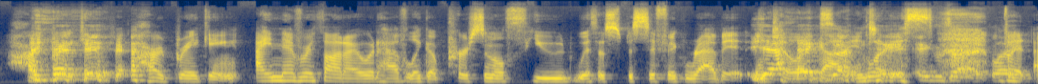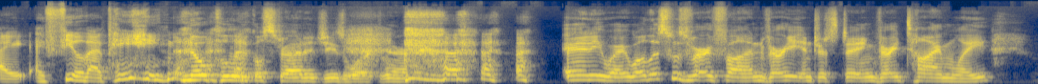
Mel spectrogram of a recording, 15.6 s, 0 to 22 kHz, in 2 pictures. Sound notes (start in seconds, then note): 10.4 laughter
